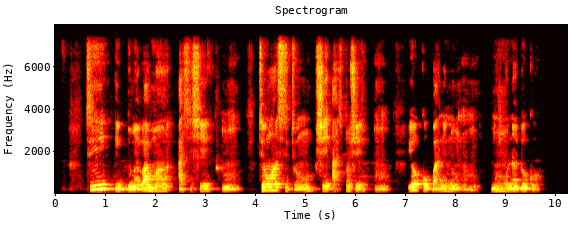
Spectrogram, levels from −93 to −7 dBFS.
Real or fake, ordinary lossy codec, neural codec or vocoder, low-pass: real; none; none; 7.2 kHz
